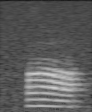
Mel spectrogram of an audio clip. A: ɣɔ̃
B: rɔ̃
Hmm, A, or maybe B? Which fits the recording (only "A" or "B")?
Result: A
